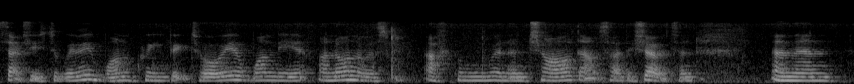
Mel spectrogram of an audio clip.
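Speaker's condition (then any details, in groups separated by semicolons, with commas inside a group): MND, mild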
